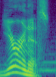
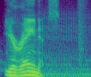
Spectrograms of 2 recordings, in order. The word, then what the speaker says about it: Uranus: Actually, astronomers say we should be pronouncing it like Uranus, not Uranus. I can't say a different stress changes much though.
